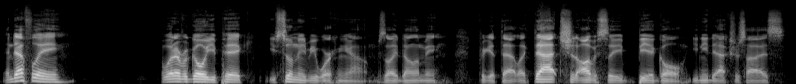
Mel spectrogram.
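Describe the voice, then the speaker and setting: A man's voice: low voice, quick pace, fairly bright tone, no room sound, studio quality. A man co-hosting a podcast, talking earnestly and rambling through his thoughts. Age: 30s. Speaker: podcast co-host, golf fitness coach. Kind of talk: casual podcast chat.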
